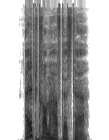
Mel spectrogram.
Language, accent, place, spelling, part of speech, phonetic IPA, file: German, Germany, Berlin, alptraumhaftester, adjective, [ˈalptʁaʊ̯mhaftəstɐ], De-alptraumhaftester.ogg
- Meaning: inflection of alptraumhaft: 1. strong/mixed nominative masculine singular superlative degree 2. strong genitive/dative feminine singular superlative degree 3. strong genitive plural superlative degree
